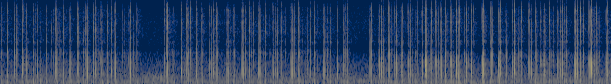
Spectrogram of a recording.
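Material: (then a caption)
Glass, metal. An iPhone with a glass screen and a metal body is held in the hands and tapped and scratched with a thin white stylus and the fingers. The result is a rapid run of quiet, sharp clicks and scratchy taps, with brief pauses around two and five seconds.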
